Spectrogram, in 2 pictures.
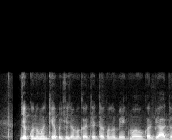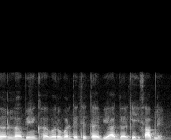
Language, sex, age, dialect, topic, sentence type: Chhattisgarhi, male, 18-24, Western/Budati/Khatahi, banking, statement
